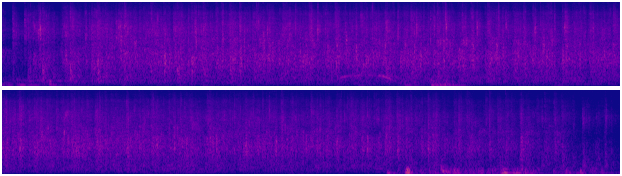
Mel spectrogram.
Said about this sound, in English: Can we have some more applause for Miriam Klein Stahl?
